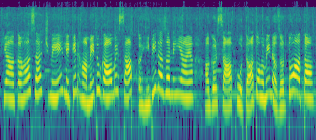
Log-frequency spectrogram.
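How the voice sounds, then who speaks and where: High-pitched, excitable young village housewife voiced by narrator. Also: female voice, normal speed, faint music behind. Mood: startled. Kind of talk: Hindi moral-story cartoon dubbing.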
